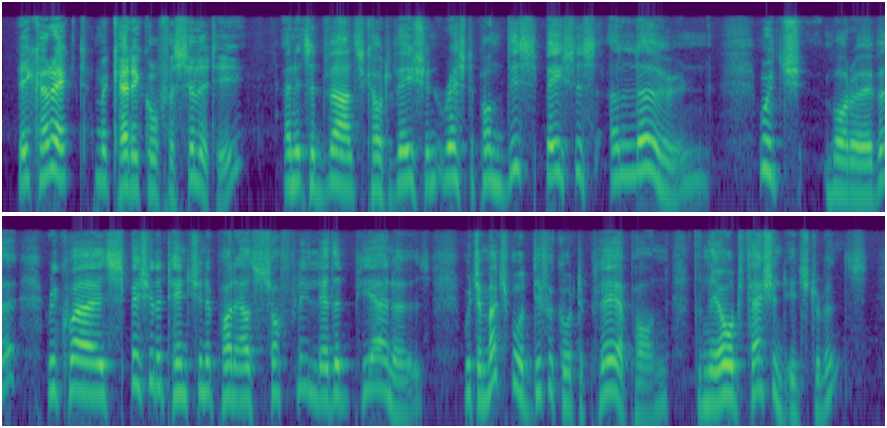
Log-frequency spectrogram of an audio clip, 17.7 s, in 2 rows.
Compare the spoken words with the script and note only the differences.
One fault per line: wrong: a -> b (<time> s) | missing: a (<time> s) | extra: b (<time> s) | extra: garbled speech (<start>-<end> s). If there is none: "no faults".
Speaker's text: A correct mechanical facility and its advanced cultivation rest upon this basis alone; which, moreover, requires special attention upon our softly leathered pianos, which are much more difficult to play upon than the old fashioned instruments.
no faults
